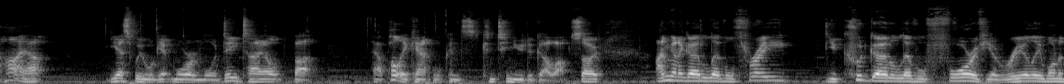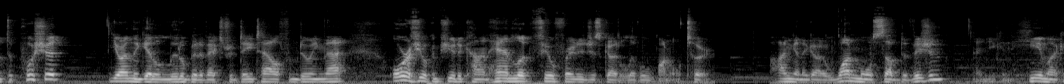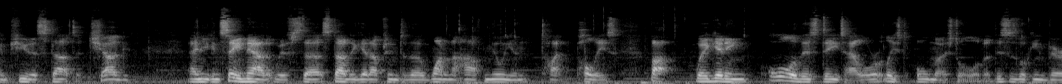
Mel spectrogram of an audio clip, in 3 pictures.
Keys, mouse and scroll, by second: 1.1 scroll up 1, 1.4 alt+middle click, 1.8-4.3 alt+drag, 4.3-7.3 alt+middle drag, 19.0-20.2 drag, 21.2-23.0 scroll down 1, 23.0-23.3 scroll down 1, 23.3 scroll up 1, 25.7 middle click, 25.9 z, 26.8-27.2 scroll down 5, 27.2 alt+middle click, 27.5 scroll up 5, 27.9 alt+middle click, 28.1-28.7 scroll up 4, 28.7-31.6 alt+drag, 31.6-31.9 scroll down 5.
